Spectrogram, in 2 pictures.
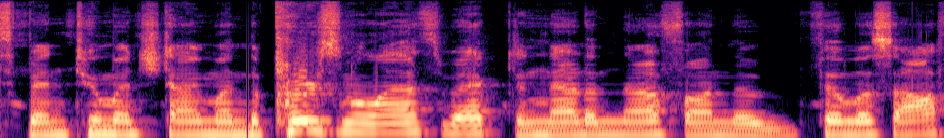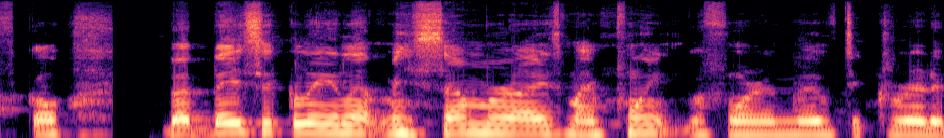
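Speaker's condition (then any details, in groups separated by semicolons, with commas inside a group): Cerebral palsy, spastic quadriplegia, severe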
